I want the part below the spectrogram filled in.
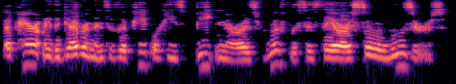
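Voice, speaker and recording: A woman's voice: lowish voice, brisk, natural voice, rough recording. A woman playing a polite, composed young amateur detective in a video game, articulate and probing. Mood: inquisitive, earnest.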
